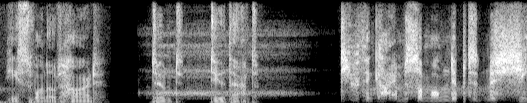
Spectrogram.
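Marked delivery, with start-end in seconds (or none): 3.4-5.3 words hissed out at a raised pitch. Narrator reading a character retorting to a pleading subordinate, hissed. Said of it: "Vader hissed".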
